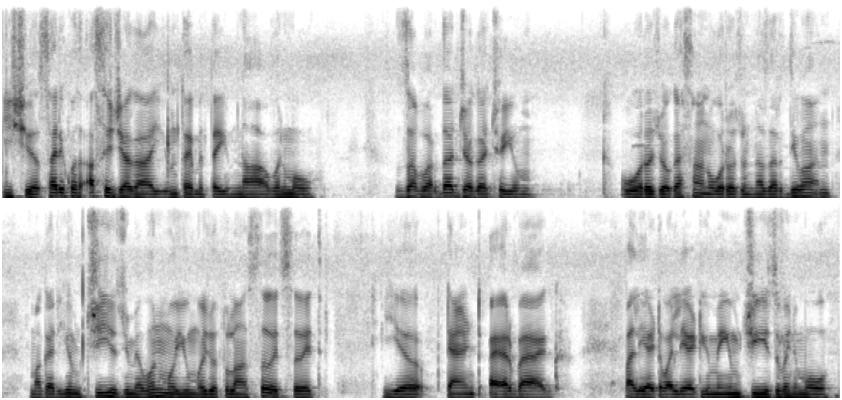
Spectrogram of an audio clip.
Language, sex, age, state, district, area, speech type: Kashmiri, male, 45-60, Jammu and Kashmir, Ganderbal, urban, spontaneous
